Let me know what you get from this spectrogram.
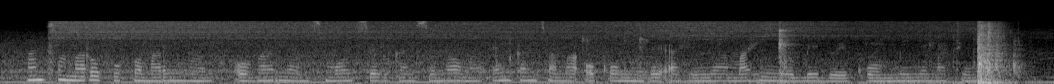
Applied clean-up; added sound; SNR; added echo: none; Sliding door / Train; 1 dB; none.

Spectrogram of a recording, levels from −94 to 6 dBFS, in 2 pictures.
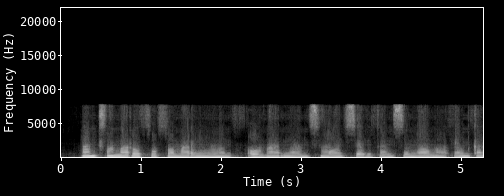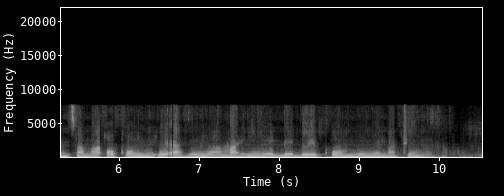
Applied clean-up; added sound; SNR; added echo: neural separator model SepFormer DNS4.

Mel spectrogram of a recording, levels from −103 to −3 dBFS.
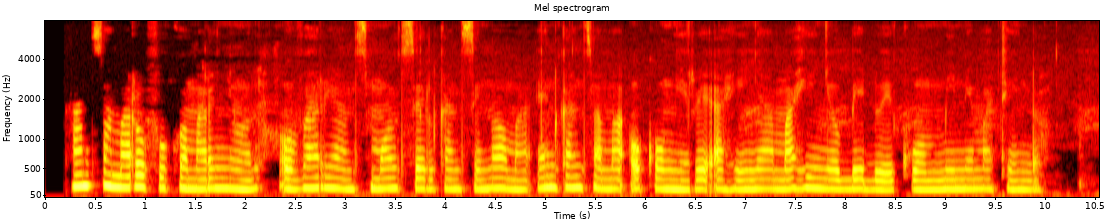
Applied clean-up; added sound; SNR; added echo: none; none; none; none.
